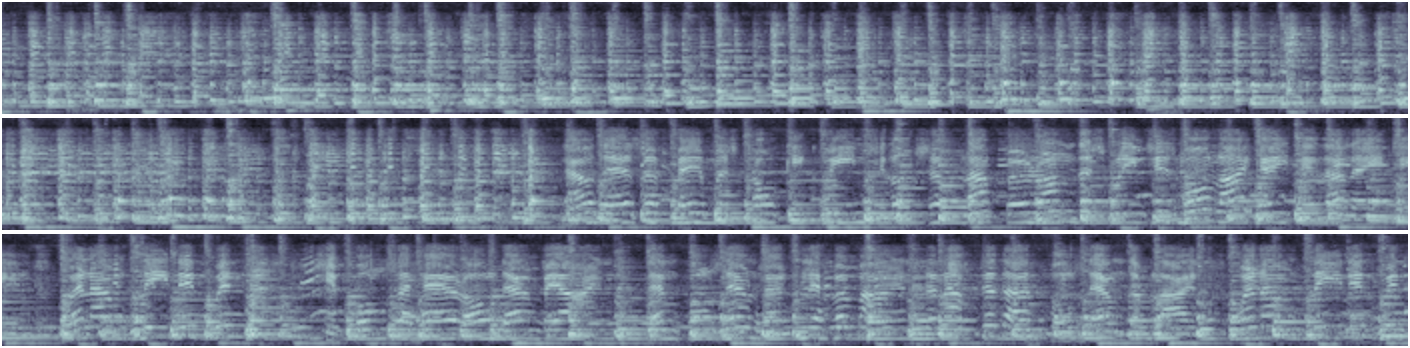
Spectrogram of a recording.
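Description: Banjo ukulele strummed in a steady, even rhythm, with a bass line underneath.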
